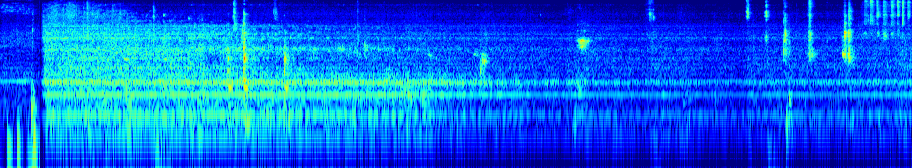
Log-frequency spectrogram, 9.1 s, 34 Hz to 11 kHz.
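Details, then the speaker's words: Yanmar 4JH3-TE diesel on a 43 ft ketch, hydrolocked by water from a wrongly plumbed driveshaft seal. With the injectors removed, it is cranked and turns over freely with an even rhythm and no binding; water may still be inside. "okay so that's a plus sounds good it's rotating um doesn't mean like water's out anything like that but okay so those were definitely dry a second ago"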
